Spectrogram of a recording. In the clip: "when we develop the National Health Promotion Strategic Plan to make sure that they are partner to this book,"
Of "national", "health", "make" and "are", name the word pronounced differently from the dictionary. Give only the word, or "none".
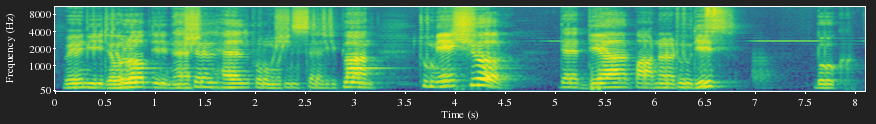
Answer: health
